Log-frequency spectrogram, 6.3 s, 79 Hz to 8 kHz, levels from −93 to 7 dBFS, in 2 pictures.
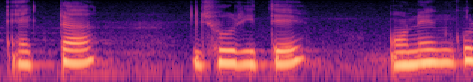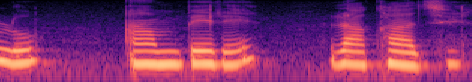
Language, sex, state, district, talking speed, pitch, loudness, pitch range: Bengali, female, Tripura, West Tripura, 65 wpm, 230 Hz, -13 LUFS, 225-240 Hz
